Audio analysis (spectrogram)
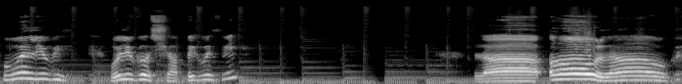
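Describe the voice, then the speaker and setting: Guy putting on a big excitable tiger spirit for a game, loud and stammery, highish, music behind. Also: heavily acted. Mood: eager, bashful. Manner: loud, exclaiming, halting. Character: big eager, bashful male guardian tiger spirit.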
